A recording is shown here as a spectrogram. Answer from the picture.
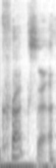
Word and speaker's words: Cruxer: so how was he so bad at manipulating cruxer I thought it was really cool scene and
